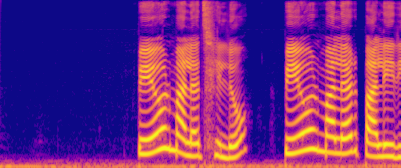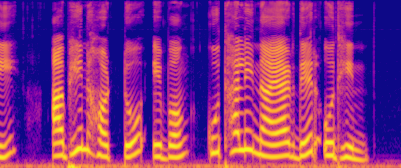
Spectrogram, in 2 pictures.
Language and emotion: Bengali, neutral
